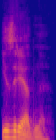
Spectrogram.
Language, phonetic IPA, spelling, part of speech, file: Russian, [ɪzˈrʲadnə], изрядно, adverb, Ru-изрядно.ogg
- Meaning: fairly, considerably, very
